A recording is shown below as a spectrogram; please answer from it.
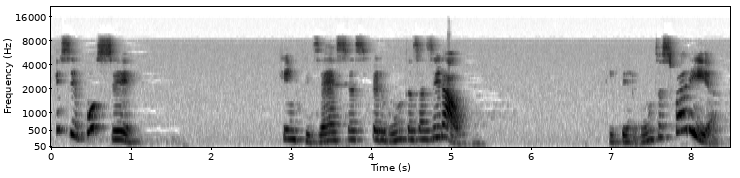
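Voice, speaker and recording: A woman's voice: fairly high pitch, a bit bright, low-quality recording. A Brazilian woman teaching a primary school lesson in a recorded remote class. She talks affectionately and explains step by step, often checking in with her pupils. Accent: Brazilian Portuguese.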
